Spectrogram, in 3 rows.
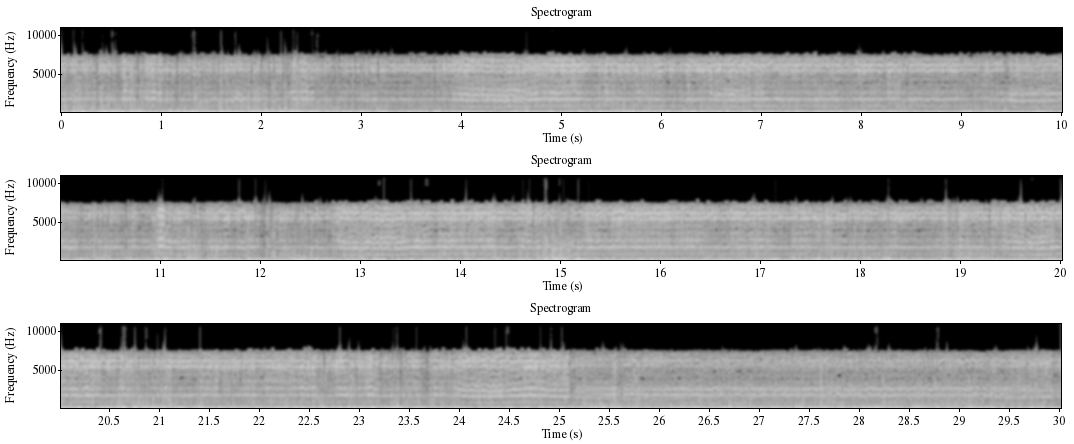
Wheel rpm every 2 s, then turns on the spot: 240, 230, 220, 230, 230, 230, 230, 220, 230, 230, 230, 230, 220, 200, 200.
none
